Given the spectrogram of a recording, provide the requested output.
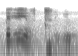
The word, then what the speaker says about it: believed: sorry you have there believed not believe it again believed believed du sound at the end okay can you say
